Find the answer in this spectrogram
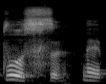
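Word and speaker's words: busz: 가장 아름다운 맥도날드고객센터 입니다 버스는 헝가리어로 부스네 비슷한 발음이 부스라고 읽게 되는데요 지금 보시는 사진처럼 보통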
